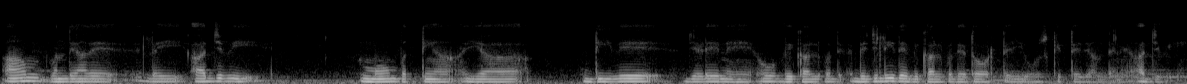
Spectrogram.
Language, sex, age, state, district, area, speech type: Punjabi, male, 45-60, Punjab, Jalandhar, urban, spontaneous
